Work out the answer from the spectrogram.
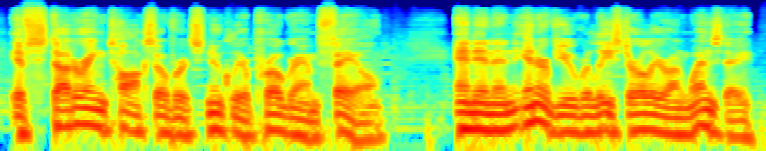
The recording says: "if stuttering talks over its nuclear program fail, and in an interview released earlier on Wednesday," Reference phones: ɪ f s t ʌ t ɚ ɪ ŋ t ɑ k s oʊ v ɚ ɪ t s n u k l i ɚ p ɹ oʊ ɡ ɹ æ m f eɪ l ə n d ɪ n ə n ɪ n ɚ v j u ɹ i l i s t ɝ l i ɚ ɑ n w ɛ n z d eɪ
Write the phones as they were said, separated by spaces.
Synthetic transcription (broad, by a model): ɪ f s t ʌ t ɚ ɪ ŋ t ɑ k s oʊ v ɚ ɪ t s n u k l i ɚ p ɹ oʊ ɡ ɹ æ m f eɪ l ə n ɪ n ə n ɪ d ɚ v j u ɹ i l i s t ɝ l i ɚ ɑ n w ɛ n z d eɪ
